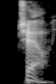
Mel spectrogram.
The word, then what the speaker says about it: Chau: Uh, in November of 2018, John Allen Chau Chau Chau Chau have I been saying that right this whole entire time? Sure. Sure. Chau. Yeah, John Chau.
